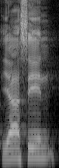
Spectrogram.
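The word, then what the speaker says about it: يس: mim dibaca ha mim Yasin jangan dibaca Yas dibaca apa Yasin Thaha Jangan dibaca thah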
